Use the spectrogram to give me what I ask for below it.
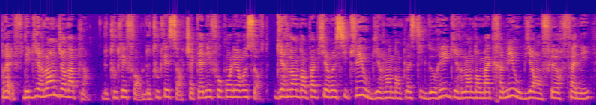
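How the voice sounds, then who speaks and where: A woman's voice: mid-range voice, quick pace, few pauses. A woman hosting a podcast for children and parents, reading a playful scripted list with tongue-in-cheek asides. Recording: music bed behind.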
